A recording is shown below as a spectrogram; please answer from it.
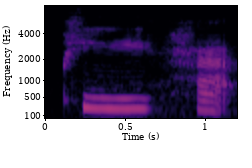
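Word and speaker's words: p̂: hat, which when we talk about it, we pronounce p hat.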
